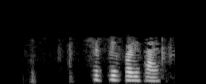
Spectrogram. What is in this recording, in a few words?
Sheriff, scanner; Shrf Lakes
